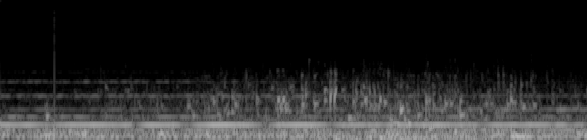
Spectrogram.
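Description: A humpback whale calls underwater near the Ogasawara Islands, a continuous low moaning and creaking song that holds steady and fairly loud throughout, with no voices.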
